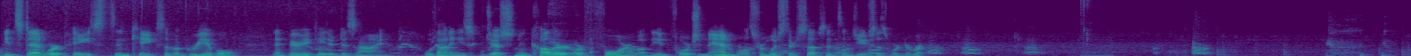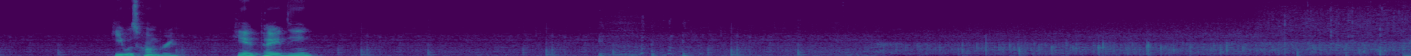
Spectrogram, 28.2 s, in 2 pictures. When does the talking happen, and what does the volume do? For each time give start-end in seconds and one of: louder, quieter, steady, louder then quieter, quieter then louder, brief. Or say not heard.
0.0-9.2 steady
15.2-17.2 brief.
